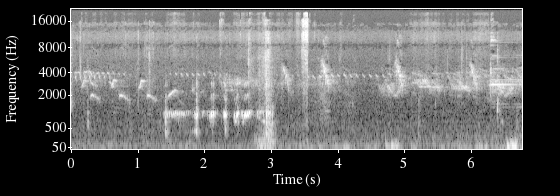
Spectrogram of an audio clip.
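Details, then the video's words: Backyard rooster whistling and giving alert noises for an unknown reason: a short burst of clear, repeated mid-pitched notes in quick succession, then softer scattered calls, with a loud thump and low rumbles in between. "The Weird Noises Roosters Make"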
